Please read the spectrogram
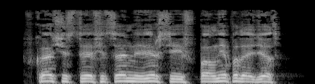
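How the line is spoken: Slightly less displeased reply. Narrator (Russian): чуть менее недовольным тоном ответил Рудковский

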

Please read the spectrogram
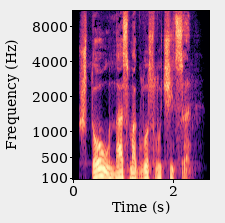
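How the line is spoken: Through clenched teeth. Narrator (Russian): сказал он сквозь зубы

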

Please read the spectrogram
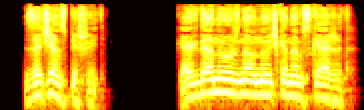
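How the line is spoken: Calm. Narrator (Russian): спокойно ответил Вастерон

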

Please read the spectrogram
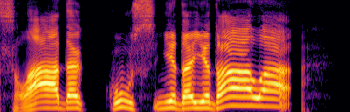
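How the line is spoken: Sudden tuneless yelling. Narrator (Russian): вдруг немузыкально заорал

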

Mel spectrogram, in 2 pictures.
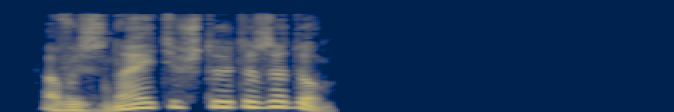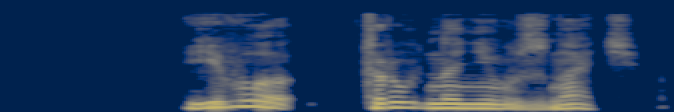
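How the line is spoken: Quiet old man. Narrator (Russian): тихо сказал старик

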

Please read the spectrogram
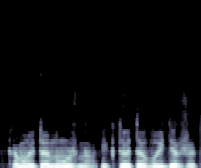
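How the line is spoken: Gloomy. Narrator (Russian): сказал Витька мрачно

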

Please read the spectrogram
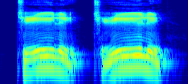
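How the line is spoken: Anxious muttering. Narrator (Russian): забормотал Хлебоводов, тревожно поглядывая на Лавра Федотовича

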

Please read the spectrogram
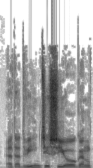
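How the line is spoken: Shouting. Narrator (Russian): крикнула она

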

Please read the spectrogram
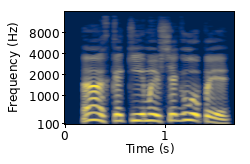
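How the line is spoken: Mocking exclamation. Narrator (Russian): насмешливо воскликнул Малфой

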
